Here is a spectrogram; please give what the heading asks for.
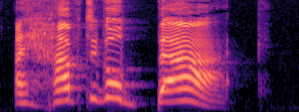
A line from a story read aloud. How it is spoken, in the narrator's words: Bran shouted at him wildly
